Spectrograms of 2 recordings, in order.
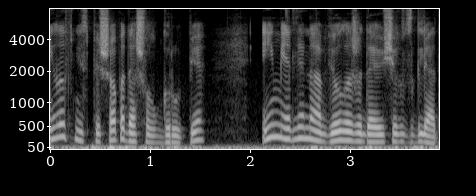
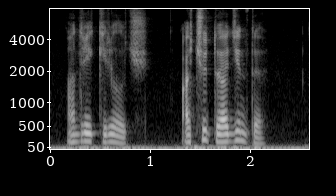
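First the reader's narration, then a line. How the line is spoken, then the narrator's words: Disapproving grumble. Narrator (Russian): пробурчал Палыч, неодобрительно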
